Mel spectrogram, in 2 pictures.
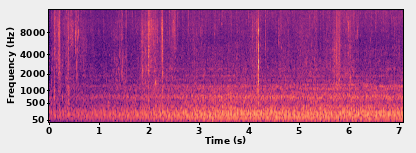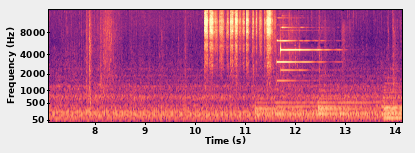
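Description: Water swishes and splashes against a boat's hull.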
